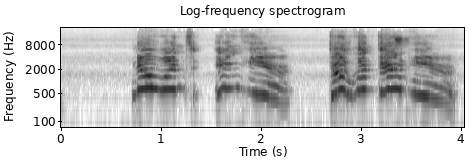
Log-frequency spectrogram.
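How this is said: It is said in a high, panicked character voice. "I can't do a panicked Gizmo apparently"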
